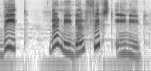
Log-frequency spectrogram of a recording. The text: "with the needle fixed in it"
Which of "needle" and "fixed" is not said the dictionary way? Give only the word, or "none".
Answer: none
